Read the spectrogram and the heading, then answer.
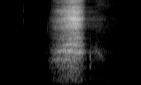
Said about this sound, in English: That was a wimpy sneeze.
